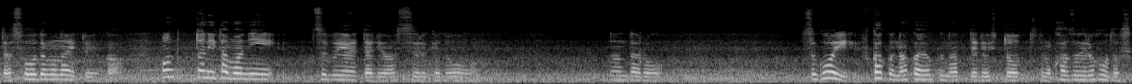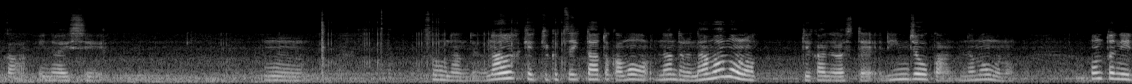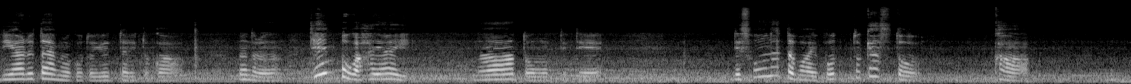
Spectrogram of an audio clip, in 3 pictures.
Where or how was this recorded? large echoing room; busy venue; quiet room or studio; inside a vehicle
inside a vehicle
